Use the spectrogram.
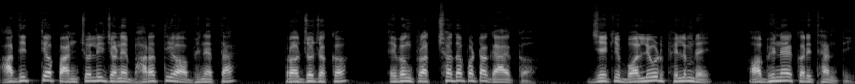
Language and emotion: Odia, neutral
